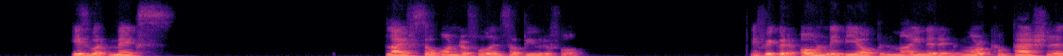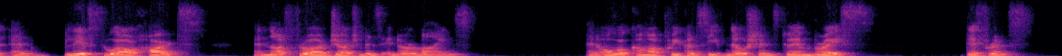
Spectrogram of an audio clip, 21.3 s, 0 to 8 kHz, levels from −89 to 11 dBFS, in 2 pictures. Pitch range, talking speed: 100-120 Hz, 110 wpm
